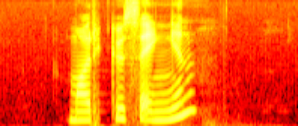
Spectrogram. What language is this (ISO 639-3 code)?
nor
